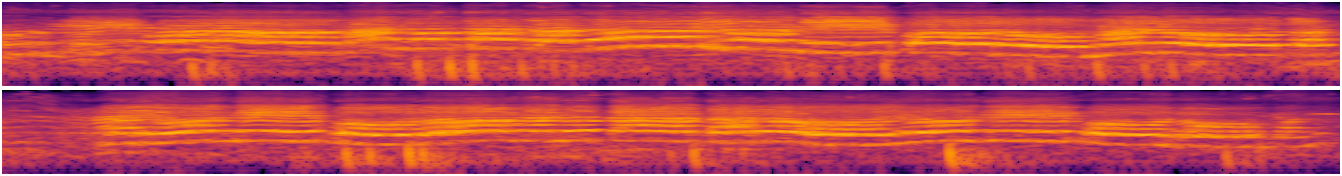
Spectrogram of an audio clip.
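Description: A group of women singing a folk song together in unison, one wavering melody with a short pause about seven seconds in.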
